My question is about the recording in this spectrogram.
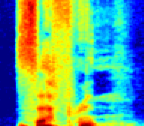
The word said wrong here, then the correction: Zephyrim: Yeah, Zephyrim. There's an M on the end.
